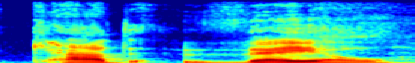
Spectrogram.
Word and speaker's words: Cadfael: some of these include cadfel cuz cadfel is a Welsh name and it would be pronounced CAD Vil and it just shows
